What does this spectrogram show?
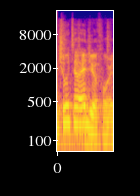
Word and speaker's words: Chiwetel Ejiofor: Chiwetel Ejiofor.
